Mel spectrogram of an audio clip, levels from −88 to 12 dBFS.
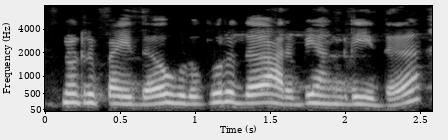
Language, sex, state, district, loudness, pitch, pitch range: Kannada, female, Karnataka, Dharwad, -13 LUFS, 235 Hz, 210-250 Hz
